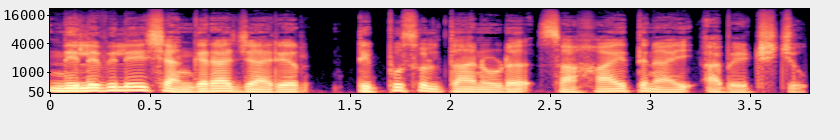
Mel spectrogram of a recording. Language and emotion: Malayalam, neutral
